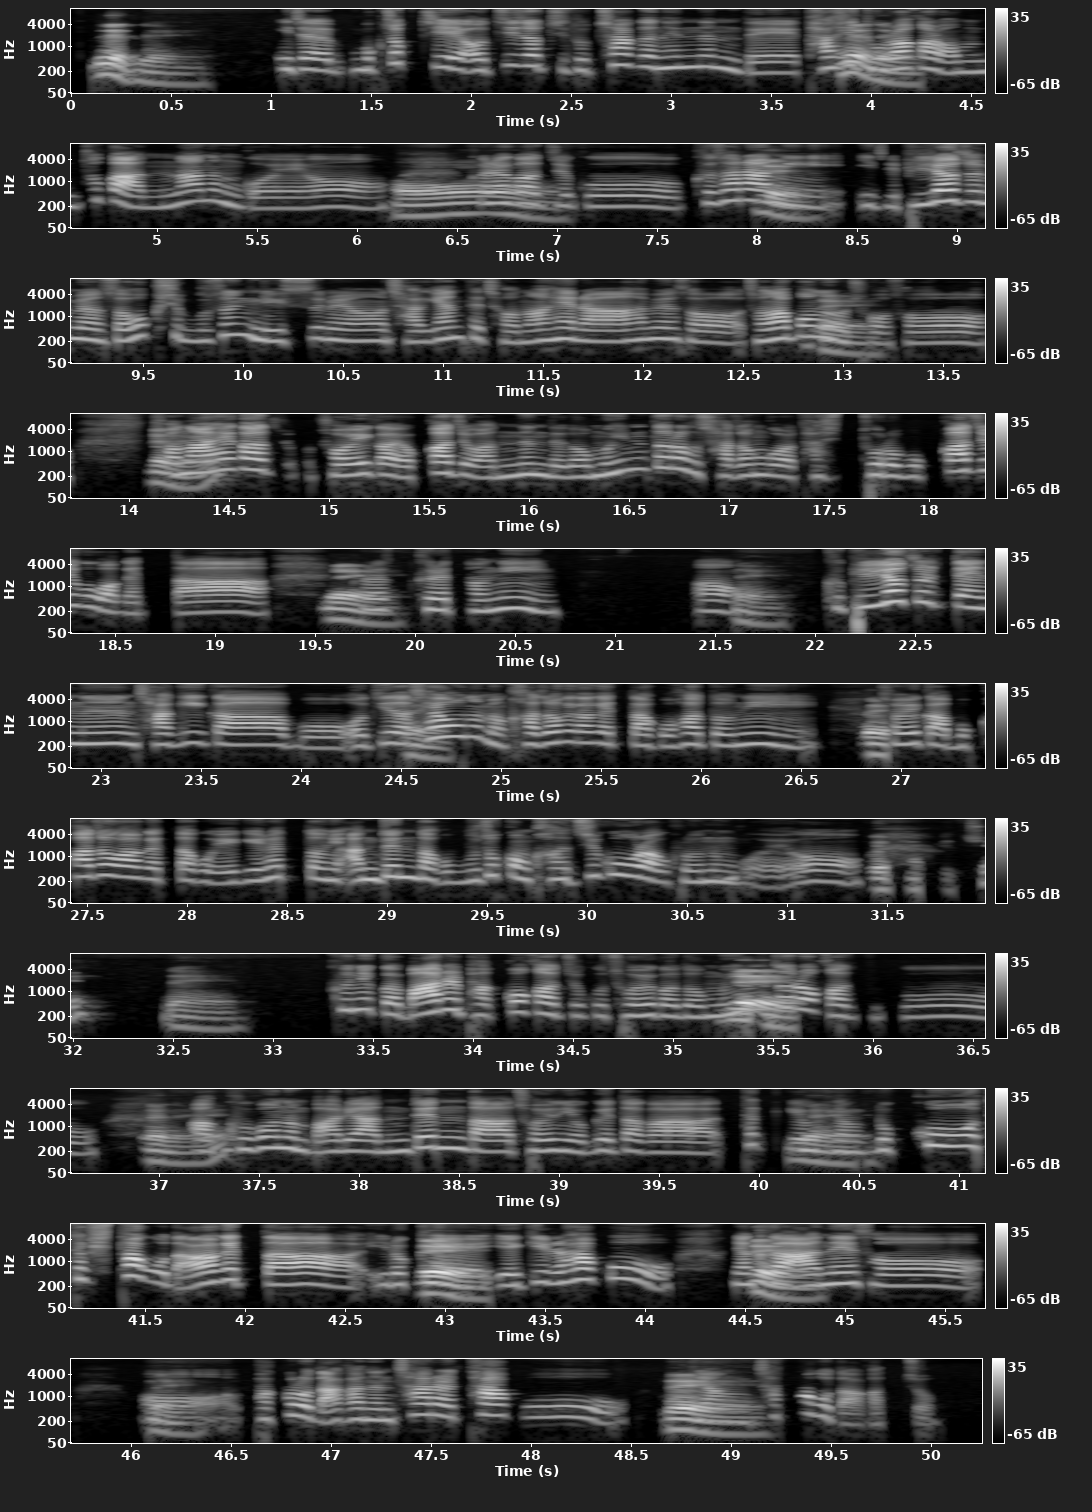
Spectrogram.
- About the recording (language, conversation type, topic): Korean, unstructured, 여행지에서 겪은 가장 짜증 나는 상황은 무엇인가요?
- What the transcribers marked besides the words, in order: other background noise; gasp; distorted speech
